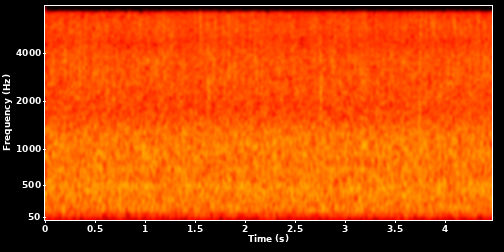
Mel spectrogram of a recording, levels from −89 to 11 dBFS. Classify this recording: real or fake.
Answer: real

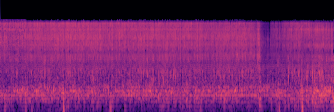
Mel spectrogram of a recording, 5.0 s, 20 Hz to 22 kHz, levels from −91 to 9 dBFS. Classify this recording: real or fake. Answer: fake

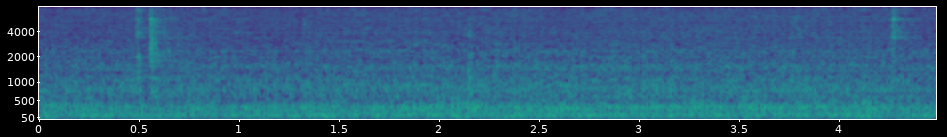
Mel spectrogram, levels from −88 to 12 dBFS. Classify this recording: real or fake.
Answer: fake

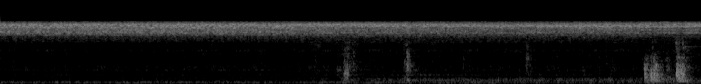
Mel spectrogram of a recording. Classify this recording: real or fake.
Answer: fake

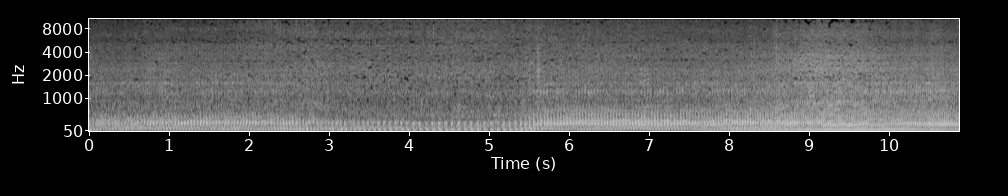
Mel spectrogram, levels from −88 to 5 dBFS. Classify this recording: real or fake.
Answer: real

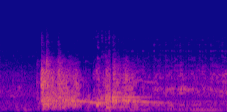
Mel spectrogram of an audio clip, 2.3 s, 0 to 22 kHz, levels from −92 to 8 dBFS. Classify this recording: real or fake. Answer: real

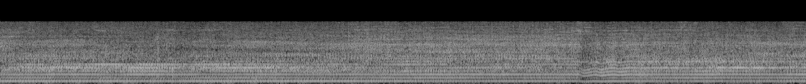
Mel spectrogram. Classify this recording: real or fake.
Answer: real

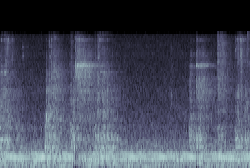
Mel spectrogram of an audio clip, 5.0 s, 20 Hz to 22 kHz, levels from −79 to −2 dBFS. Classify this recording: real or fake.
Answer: real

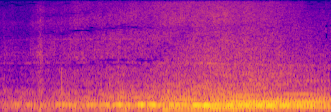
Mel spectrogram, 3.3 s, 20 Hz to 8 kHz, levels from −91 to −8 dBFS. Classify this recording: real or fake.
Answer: real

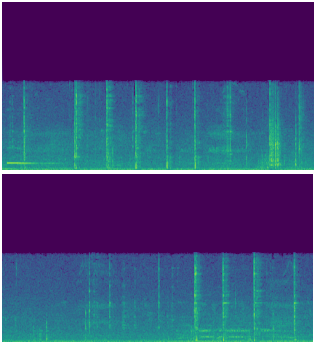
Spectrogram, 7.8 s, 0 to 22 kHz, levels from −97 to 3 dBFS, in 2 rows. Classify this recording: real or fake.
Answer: real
